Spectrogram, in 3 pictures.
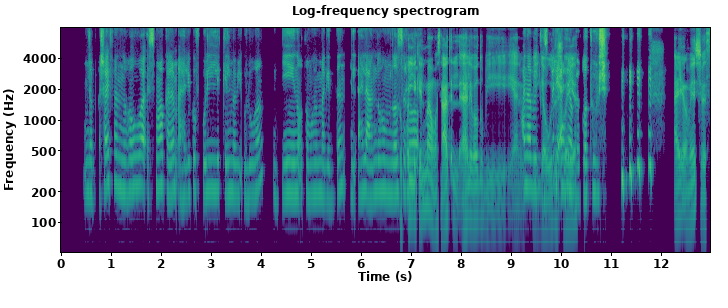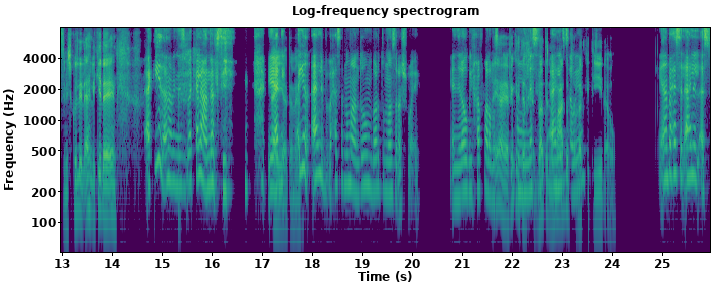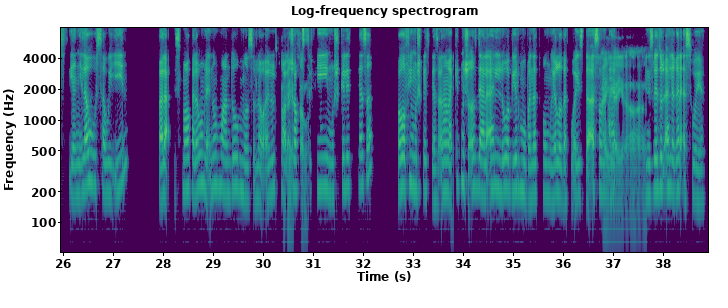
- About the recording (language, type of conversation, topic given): Arabic, podcast, إيه أهم حاجة كنت بتفكر فيها قبل ما تتجوز؟
- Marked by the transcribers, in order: laugh; chuckle; laughing while speaking: "باتكلّم عن نفْسي"; tapping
